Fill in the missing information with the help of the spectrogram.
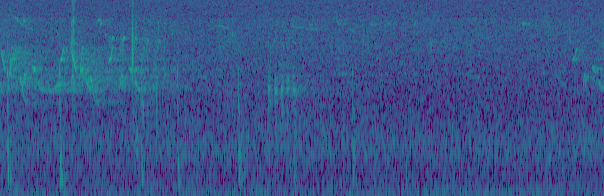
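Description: Faint bird chirps, a couple near the start and one about two seconds in, with a few light clicks in the first half over a quiet steady hiss.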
